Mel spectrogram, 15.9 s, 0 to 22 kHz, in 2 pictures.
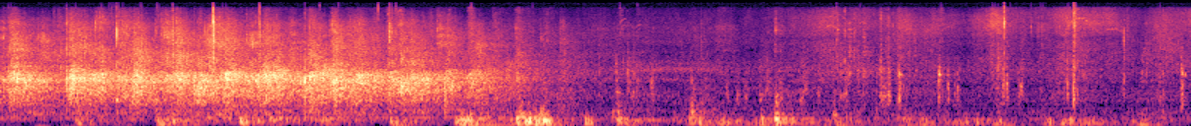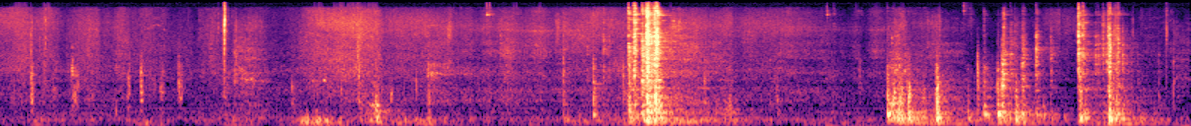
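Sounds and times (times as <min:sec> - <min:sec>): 
scattered claps: 0:00.0 - 0:03.9
audience applause: 0:00.0 - 0:04.2
knocks and shuffles: 0:00.4 - 0:15.8.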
